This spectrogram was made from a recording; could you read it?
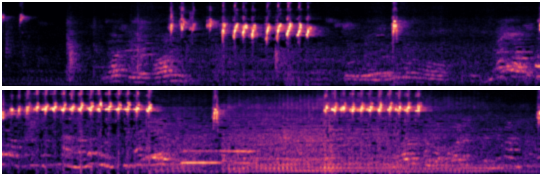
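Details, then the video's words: Sunbird, called kolibri ninja, singing vigorously in a full song packed with imitated phrases while swaying; very high, fast buzzy trills in repeated bursts, separated by lower wavering twittery phrases. "Burung Kolibri Ninja Gacor Full Isian l Sambil Goyang Itik"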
